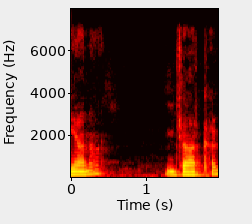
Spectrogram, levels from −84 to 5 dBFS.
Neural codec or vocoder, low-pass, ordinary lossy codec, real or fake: codec, 16 kHz, 16 kbps, FreqCodec, smaller model; 7.2 kHz; none; fake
